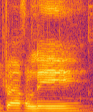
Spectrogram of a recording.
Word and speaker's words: parlé: Misalnya, "j'ai parlé," "chanté." " Elle a étudié," ya. Jadi, semua kata yang berakhiran huruf E dengan aksen aigu diucapkan "ay."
